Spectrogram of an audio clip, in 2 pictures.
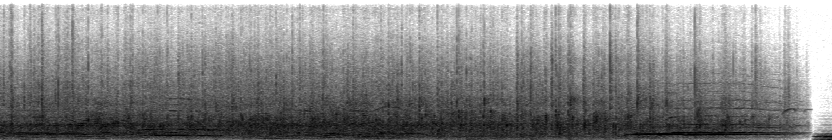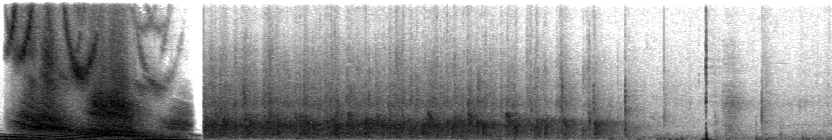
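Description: Audience applauding, with a few whoops. About halfway through, a loud two-second whooshing transition effect with swirling pitch sweeps and a low rumble cuts over it. The applause then returns and fades out near the end.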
